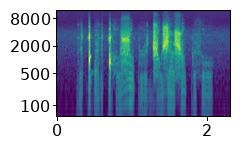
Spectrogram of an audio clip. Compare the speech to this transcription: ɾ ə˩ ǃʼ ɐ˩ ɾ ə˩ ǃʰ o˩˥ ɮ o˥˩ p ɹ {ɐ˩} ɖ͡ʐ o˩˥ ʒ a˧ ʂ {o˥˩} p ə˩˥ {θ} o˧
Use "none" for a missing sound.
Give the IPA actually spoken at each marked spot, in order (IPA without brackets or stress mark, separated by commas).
ə˩, o˥˩, θ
